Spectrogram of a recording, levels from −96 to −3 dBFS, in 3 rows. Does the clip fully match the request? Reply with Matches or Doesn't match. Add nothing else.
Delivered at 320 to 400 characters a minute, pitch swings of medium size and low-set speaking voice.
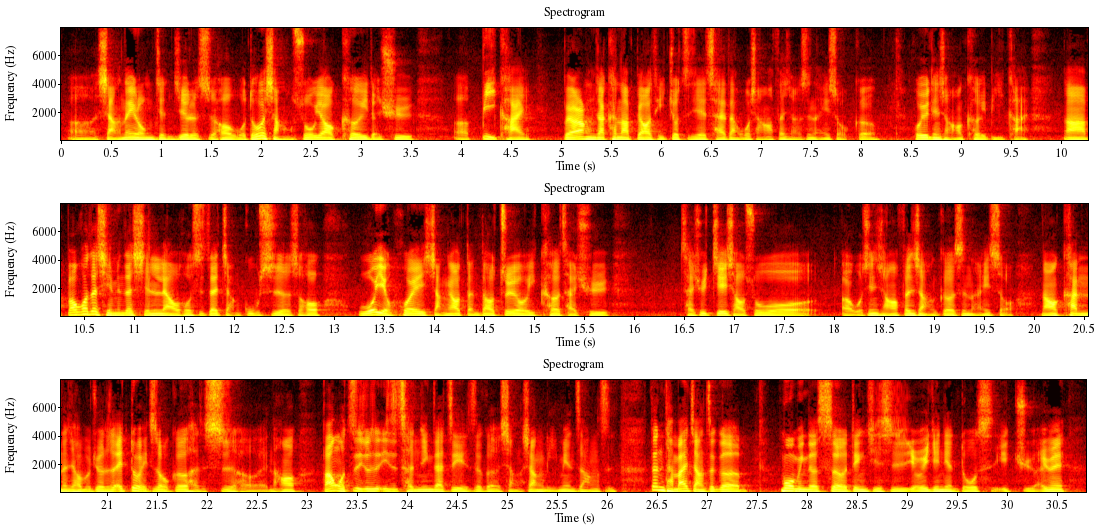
Matches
